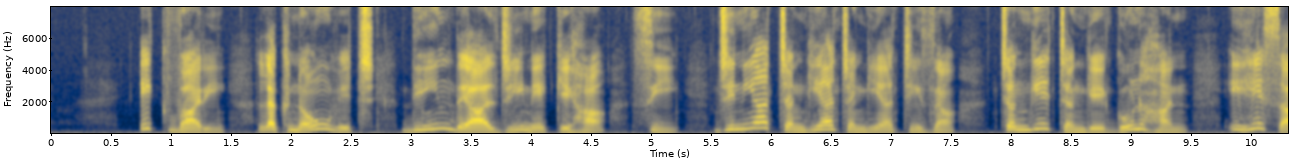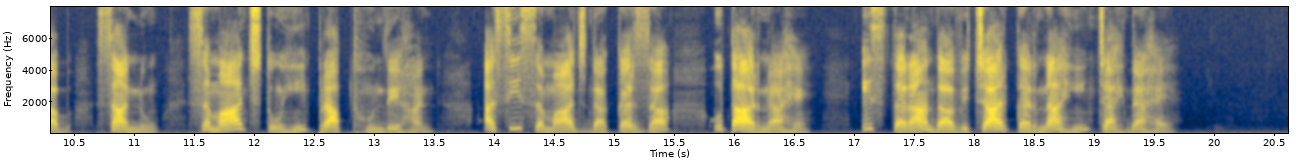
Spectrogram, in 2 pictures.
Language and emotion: Punjabi, neutral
